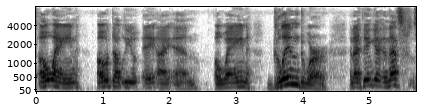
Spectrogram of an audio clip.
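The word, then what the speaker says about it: Owain Glyndŵr: pronounce any Welch stuff but it's owain o-w-a-i-n owain glindwer and I think and that's spelled g-l-y-n-d-w-r so away in glendor was a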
